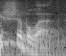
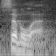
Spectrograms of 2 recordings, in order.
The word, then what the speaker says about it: Shibboleth: And I'm going to listen how you pronounce it. Say Shibboleth. Sibboleth.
